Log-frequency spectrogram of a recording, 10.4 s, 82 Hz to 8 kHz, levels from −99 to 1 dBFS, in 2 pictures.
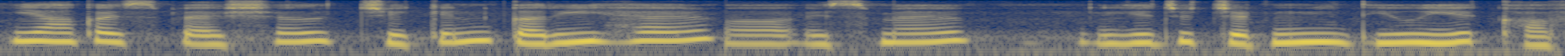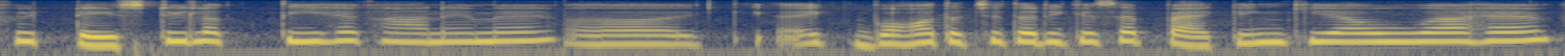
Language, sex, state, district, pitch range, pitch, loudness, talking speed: Hindi, female, Bihar, Madhepura, 235-275 Hz, 265 Hz, -19 LUFS, 170 wpm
